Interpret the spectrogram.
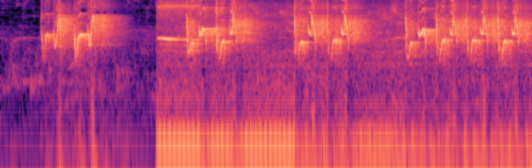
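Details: Bar-winged prinia song played to stimulate caged birds: repeated phrases of high, sharp, clipped chips and buzzy notes, with a low steady hum underneath for part of the time.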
